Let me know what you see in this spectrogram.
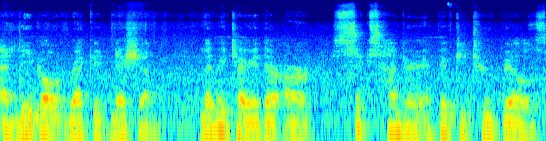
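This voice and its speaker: A man's medium-pitched voice comes through with clear background noise behind it. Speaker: talk show host. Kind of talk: interview host talk.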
